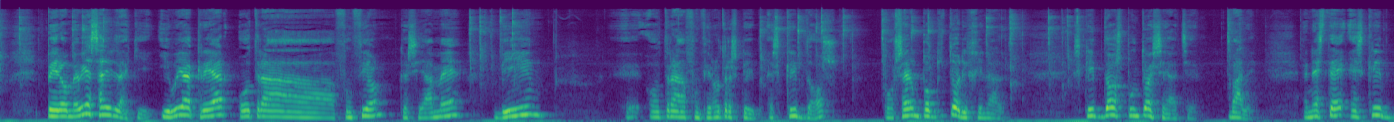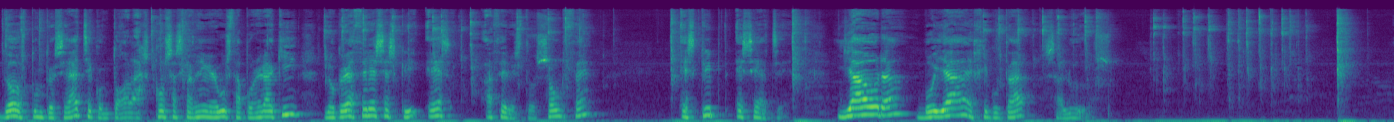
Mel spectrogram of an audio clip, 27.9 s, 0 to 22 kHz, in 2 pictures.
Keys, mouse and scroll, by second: 0.2-1.3 typing, 4.4-5.5 typing, 7.3-11.2 typing, 12.2 Return, 14.1 shift+g, 15.4 o, 15.7 Return, 16.9-19.6 typing, 20.7 Return, 21.8 Return, 23.5-26.3 typing, 25.4 Escape, 26.5 super+h, 26.8 ctrl+p, 27.3 Return.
